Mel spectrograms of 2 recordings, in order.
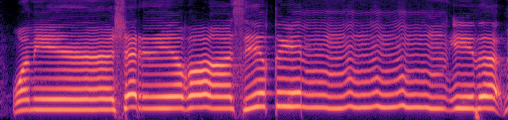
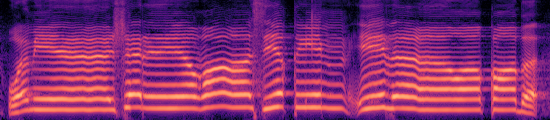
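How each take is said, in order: First: Sudais. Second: High melodic chant, GHASIQIN cut straight into IDZA; no humming. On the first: Retold or imitated. Teacher mimicking reciters who copy a famous qari, high chant. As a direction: show off a high chanting voice, droning on GHASIQIN. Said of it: "mirip-miripin sama Sudais". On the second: Shown as a demonstration. Teacher correcting the chant, ghasiqin without hum. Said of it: "jangan berdengung di sini".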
